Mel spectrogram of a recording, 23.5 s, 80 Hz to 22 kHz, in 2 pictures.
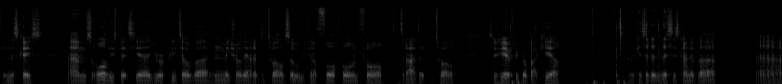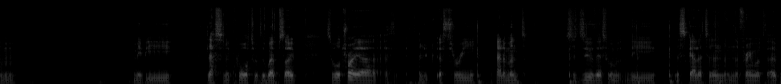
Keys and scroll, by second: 15.8 super+Tab, 17.9 super+Tab.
